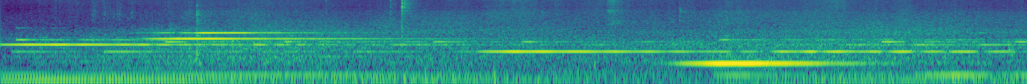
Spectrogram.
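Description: Ambient film score: a low drone under long-held, bell-like tones that fade in and out, with a lower tone swelling for a couple of seconds about seven seconds in.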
